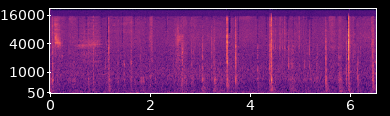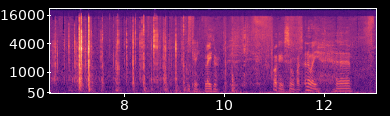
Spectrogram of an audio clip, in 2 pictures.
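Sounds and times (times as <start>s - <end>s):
plastic trim clicks and knocks: 3.0s - 9.4s.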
